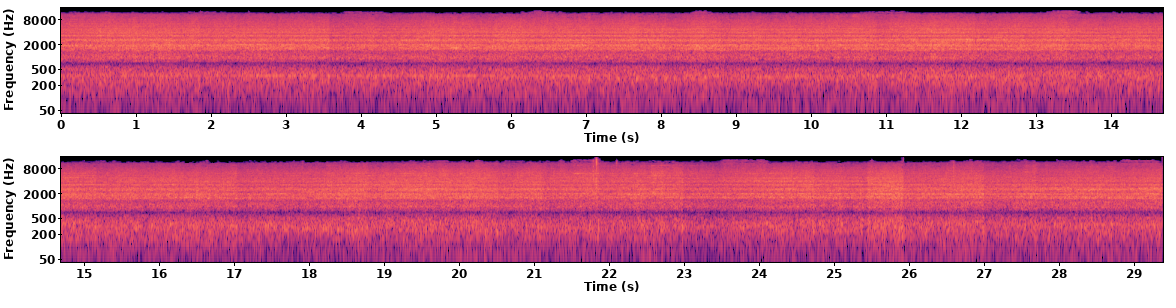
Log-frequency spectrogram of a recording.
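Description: CSX coal train rolling past: a steady, continuous noise of wheels on rail with several steady high tones ringing over it.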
